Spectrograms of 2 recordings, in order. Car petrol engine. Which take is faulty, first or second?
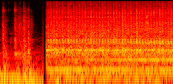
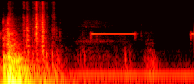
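first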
